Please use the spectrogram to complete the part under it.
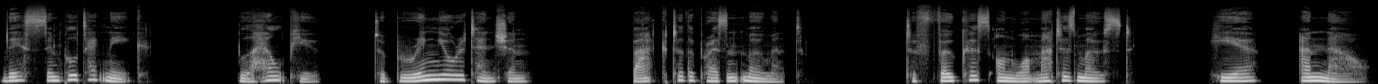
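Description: Slow, low-voiced woman guiding meditation. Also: no room sound, studio quality. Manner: slow, soft and soothing, with pauses. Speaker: meditation guide. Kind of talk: guided mindfulness meditation.

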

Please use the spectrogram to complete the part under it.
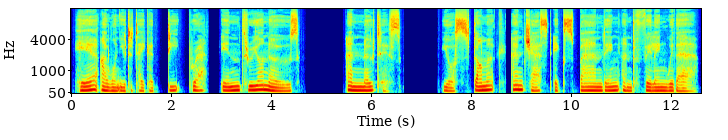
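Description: Slow, low-voiced woman guiding meditation. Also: steady tone, no echo, studio quality. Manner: slow, soft and soothing, with pauses. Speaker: meditation guide. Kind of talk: guided mindfulness meditation.

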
